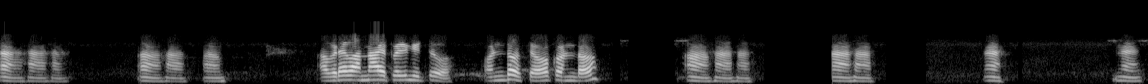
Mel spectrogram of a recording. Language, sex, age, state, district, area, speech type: Malayalam, female, 30-45, Kerala, Pathanamthitta, rural, conversation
